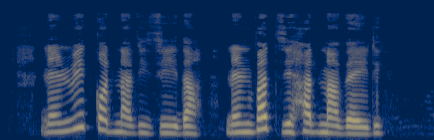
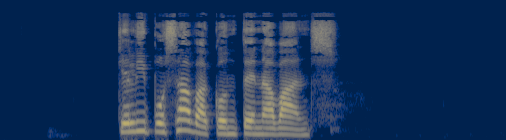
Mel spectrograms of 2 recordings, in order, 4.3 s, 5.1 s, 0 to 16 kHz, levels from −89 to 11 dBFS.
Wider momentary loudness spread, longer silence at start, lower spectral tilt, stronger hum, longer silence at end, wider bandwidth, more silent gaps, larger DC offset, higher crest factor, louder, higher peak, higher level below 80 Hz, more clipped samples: first, 13 LU vs 7 LU; second, 0.45 s vs 1.2 s; first, -6 dB/octave vs -3 dB/octave; neither; second, 0.55 s vs 1.75 s; about the same, 11.5 kHz vs 11.5 kHz; neither; neither; about the same, 22 dB vs 20 dB; second, -28 LUFS vs -22 LUFS; about the same, -6 dBFS vs -6 dBFS; second, -84 dBFS vs -72 dBFS; neither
